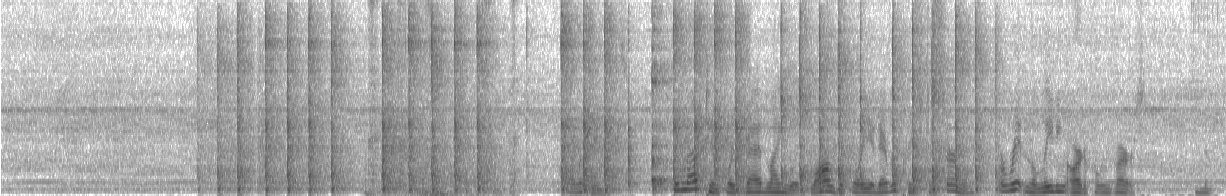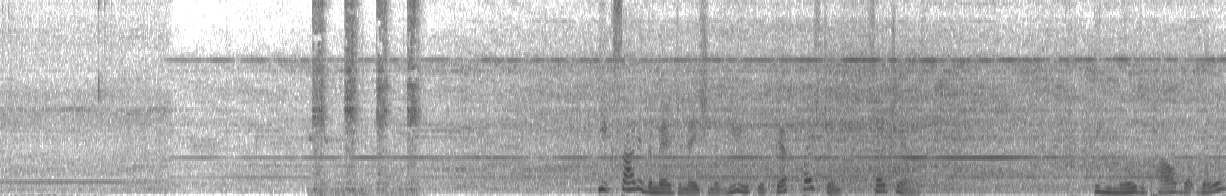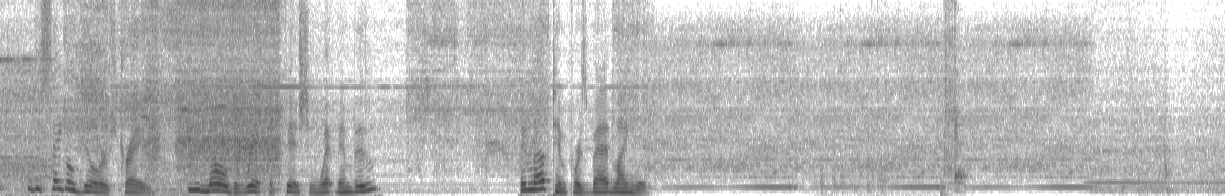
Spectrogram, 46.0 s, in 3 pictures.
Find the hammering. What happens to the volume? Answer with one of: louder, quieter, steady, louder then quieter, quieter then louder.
steady.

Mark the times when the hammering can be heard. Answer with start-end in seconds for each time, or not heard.
2.5-12.6.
